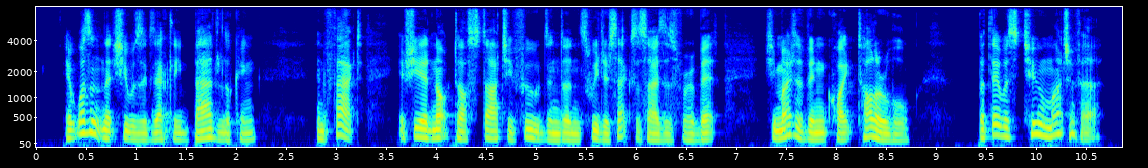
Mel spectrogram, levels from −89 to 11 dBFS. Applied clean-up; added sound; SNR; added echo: none; none; none; none.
